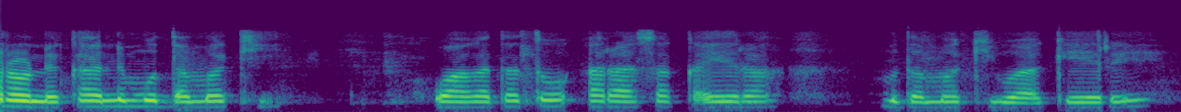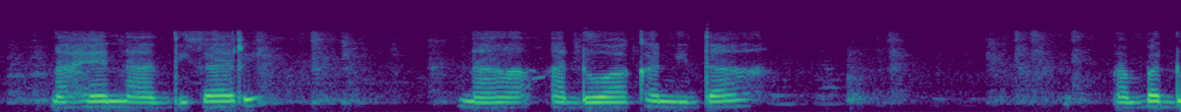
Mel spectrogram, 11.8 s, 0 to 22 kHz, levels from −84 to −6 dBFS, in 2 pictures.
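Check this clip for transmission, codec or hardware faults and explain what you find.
No faults found in this clip.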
